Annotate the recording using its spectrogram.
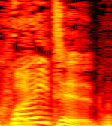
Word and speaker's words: requited: It's requited. Like, why are you saying quiet? – How do you say it? – Requited love.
